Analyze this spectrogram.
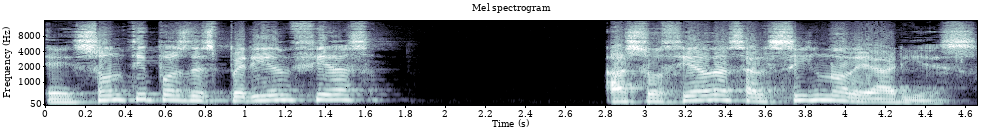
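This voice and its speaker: On a very clean recording with a silent background, a man with a high voice talks at a fairly slow pace, his pitch swinging very widely. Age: 50s. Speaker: astrologer. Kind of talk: podcast interview.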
